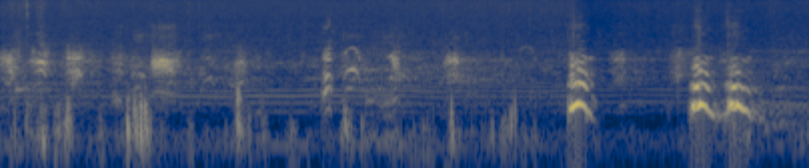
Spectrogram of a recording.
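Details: Australian cattle dog vocalising: soft, irregular murmuring whines at first, then three sharper, higher yipping cries in the last two seconds, each briefly rising and falling.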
